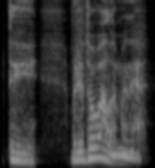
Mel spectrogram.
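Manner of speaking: said on an outgoing breath; mild breathed-out amazement at being saved; exhaled words. Acted. Monk to his rescuer, exhaled. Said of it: "видихнув він".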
